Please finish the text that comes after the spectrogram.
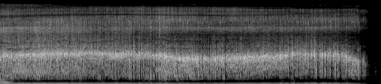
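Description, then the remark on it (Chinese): A voice imitates an electric power tool, the kind of tool sound a lyrebird mimics, with a steady, loud, raspy buzzing drone that holds for nearly four seconds before cutting off abruptly. “或者，或者有那种电动的，”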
